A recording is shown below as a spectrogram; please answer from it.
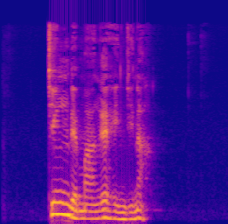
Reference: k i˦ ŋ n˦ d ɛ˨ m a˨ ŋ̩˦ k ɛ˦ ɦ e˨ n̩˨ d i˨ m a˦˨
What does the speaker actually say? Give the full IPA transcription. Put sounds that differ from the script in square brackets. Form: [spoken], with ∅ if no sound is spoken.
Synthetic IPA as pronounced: [t] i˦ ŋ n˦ d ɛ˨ m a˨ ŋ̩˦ [ɡ] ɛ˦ ɦ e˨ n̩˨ d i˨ [n] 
